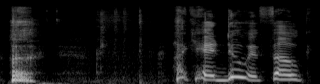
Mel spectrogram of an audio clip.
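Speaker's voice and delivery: high, very slow sighing moan; weary whine. Real, not acted. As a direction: moan it out, completely drained. Sighing, refusing to pick again.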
